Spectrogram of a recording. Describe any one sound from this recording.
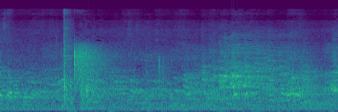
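Pool balls clack together and roll across the table.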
